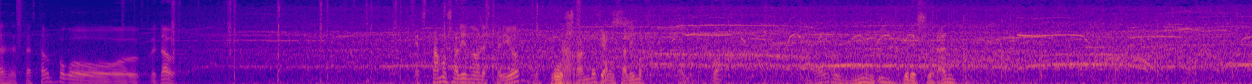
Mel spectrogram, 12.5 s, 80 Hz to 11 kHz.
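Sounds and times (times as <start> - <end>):
speech: 0.0 - 2.4, 4.2 - 7.5, 8.2 - 9.9
scattered cheers: 0.3 - 12.5
clapping: 1.2 - 12.5
large crowd shouting and roaring in a big arena: 1.7 - 12.5.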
